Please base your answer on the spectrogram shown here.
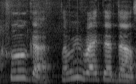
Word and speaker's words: hygge: plant out till late may yeah hygge yes hooga yes welcome hugo homestead i was trying to remember the pronunciation yeah that's yes hygge hygge let me write that down so i remember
